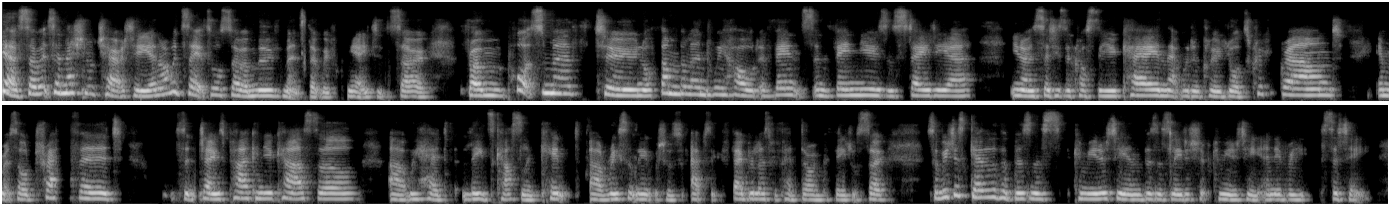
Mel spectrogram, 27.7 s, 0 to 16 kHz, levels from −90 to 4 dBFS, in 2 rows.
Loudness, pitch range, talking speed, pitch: -24 LUFS, 190-230 Hz, 180 wpm, 205 Hz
